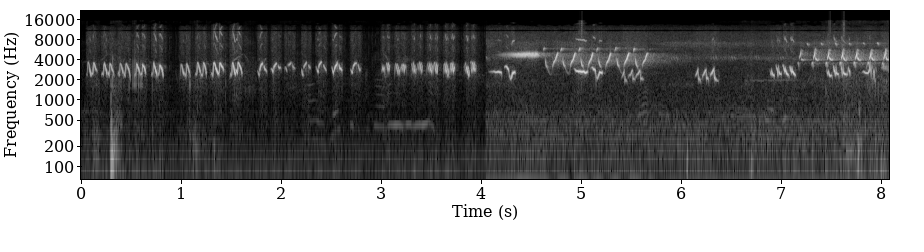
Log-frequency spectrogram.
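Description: Small birds chirping loudly in quick runs of short repeated notes, several a second. About four seconds in the calls change to higher, sharper, faster-repeated chirps.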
